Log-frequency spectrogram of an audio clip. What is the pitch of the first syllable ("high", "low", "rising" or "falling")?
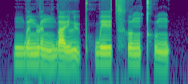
high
